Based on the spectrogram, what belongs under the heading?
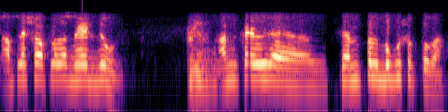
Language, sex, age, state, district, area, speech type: Marathi, male, 30-45, Maharashtra, Beed, rural, conversation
